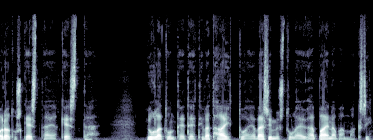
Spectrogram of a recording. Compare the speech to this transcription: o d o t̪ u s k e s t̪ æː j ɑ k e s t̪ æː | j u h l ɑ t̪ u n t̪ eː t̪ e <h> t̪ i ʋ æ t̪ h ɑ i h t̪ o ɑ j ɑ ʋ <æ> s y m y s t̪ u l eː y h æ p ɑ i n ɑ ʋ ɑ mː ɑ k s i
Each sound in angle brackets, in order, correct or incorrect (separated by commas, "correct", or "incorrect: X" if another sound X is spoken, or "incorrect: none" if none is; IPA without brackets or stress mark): correct, correct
